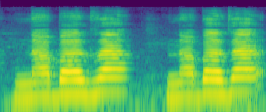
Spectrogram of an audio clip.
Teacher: यहाँ खींचना नहीं है, ज़बर हैं तीनों और तीनों ज़बर को आराम से पढ़ेंगे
